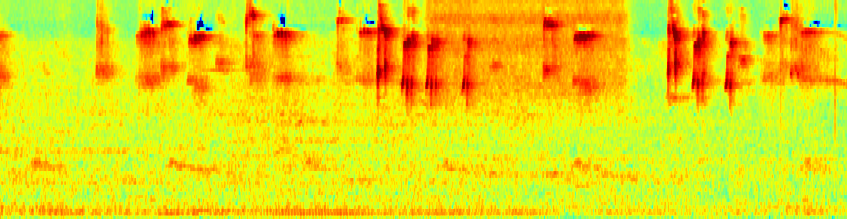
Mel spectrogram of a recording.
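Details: Squirrel chirping in loose runs of short, high, squeaky notes, separated by brief pauses, with a continuous low hum underneath.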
